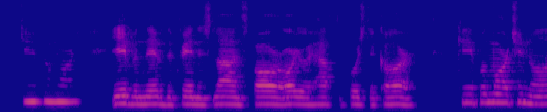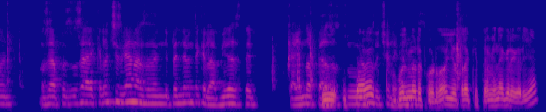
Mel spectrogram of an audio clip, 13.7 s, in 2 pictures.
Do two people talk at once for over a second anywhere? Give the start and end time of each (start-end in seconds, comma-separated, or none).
10.9-12.1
